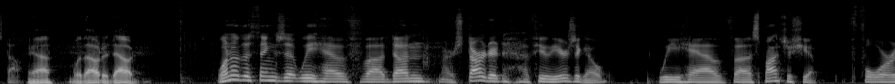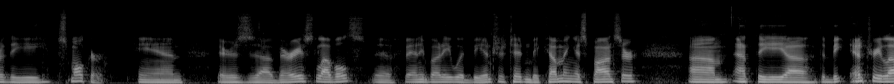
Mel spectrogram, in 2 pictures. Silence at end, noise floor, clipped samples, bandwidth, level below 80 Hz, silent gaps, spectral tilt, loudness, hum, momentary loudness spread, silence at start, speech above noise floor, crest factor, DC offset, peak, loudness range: 0 s; -58 dBFS; under 0.1%; 15.5 kHz; -46 dBFS; none; -7 dB/octave; -31 LUFS; none; 10 LU; 0.05 s; 28 dB; 18 dB; under 0.1%; -12 dBFS; 4 LU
